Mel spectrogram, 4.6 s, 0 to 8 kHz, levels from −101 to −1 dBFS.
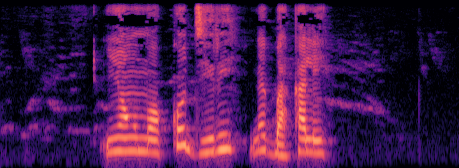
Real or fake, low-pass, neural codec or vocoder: real; 7.2 kHz; none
